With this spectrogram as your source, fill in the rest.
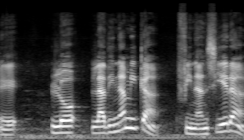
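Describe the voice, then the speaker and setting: Bright, sharp male voice with ordinary pitch variation on a very clean recording with a silent background. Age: 60s. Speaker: financial analyst. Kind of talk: interview. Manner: halting.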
